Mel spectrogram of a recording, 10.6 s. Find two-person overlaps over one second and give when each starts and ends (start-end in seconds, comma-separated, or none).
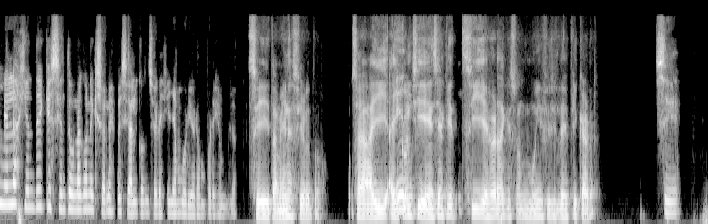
5.9-7.2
